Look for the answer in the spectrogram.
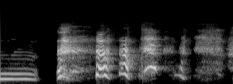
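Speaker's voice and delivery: high-pitched peal of laughter; helpless high giggling; real laugh. Real, not acted. Amused reaction to a viewer.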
